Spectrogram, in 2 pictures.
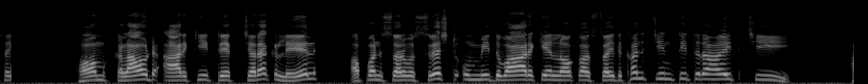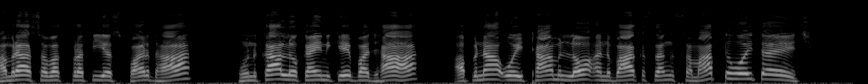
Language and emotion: Maithili, fearful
